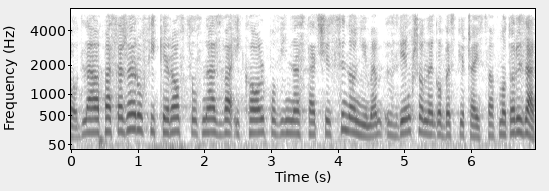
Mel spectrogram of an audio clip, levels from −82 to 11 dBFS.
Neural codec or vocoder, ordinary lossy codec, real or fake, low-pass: codec, 16 kHz, 8 kbps, FreqCodec, smaller model; none; fake; 5.4 kHz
